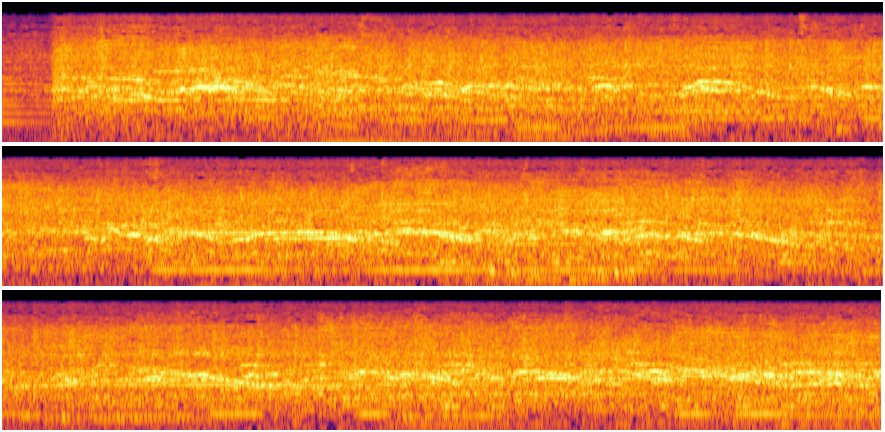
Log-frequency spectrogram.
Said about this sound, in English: Praise God, church. It's certainly good to hear you shouting and worshiping and praising the Lord. Thank God. Thank the Lord.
